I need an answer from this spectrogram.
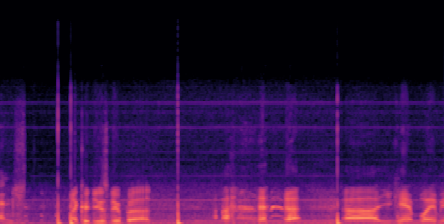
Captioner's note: laughing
